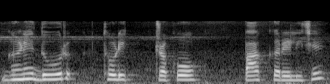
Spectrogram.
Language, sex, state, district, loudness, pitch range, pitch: Gujarati, female, Gujarat, Valsad, -15 LUFS, 205-240 Hz, 220 Hz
